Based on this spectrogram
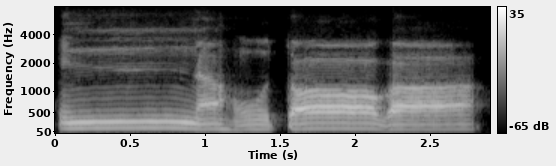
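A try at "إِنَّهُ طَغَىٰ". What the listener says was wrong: ইন্না হুর পরে ছোট্ট একটা ওয়াও আছে, তাহলে কি হয়? টান হবে, মানে এটা হচ্ছে আপনার যেহেতু মাদ, এটা একটা মাদ আসলি। ইন্নাহু তগ, এখানে আলিফে যেমন টান, হুতেও টান হবে।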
